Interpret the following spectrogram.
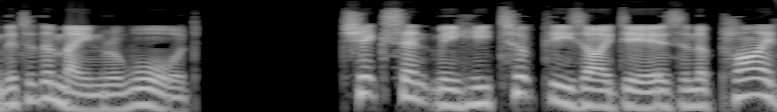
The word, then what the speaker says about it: Csikszentmihalyi: Before turning his mind to creativity, psychologist Mihaly Csikszentmihalyi, pronounced Csikszentmihalyi, wrote a celebrated book called Flow.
